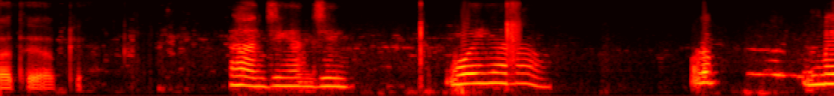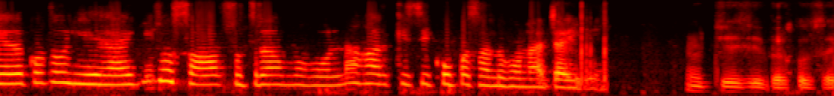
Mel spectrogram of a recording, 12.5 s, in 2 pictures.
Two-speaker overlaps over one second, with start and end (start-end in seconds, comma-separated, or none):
none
